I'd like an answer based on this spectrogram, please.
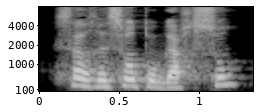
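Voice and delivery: ordinary delivery

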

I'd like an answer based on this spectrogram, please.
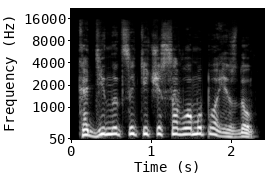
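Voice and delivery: high, loud urgent order; shouted order. A narrator's reading. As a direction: call out to the driver in a hurry. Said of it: "крикнула она солидному шофёру".

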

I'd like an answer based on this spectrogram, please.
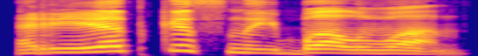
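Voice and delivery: slow, drawn-out jeer; mocking jeer. A narrator's reading. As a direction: stretch out the insult mockingly. Laughing brothers insult the boy. (издевательски, нараспев)

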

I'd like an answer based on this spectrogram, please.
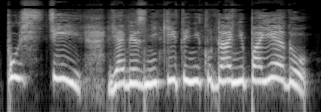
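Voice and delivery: high, piercing cry to let go; a wife screaming at her husband who grabs her; desperate shriek. A narrator's reading. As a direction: scream to break free.

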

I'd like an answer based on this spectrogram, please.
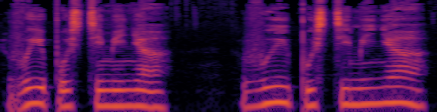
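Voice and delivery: a muffled voice pleading from below. A narrator's reading. Muffled voice from under the oak begging the youth to free it. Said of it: "говорил глухим голосом".

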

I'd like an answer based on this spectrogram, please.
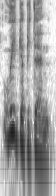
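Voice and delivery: eager cry of assent; a crew answering its captain with spirit; cri plein d'élan. A narrator's reading. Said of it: "s'écria l'équipage avec un élan". (cri d'équipage plein d'élan)

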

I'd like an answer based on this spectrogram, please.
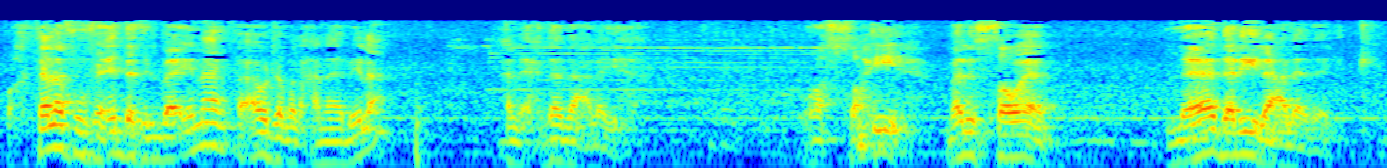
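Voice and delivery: measured scholarly reading with long pauses; formal text reading. Acted. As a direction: read it out phrase by phrase, letting endings drop. Reads the book aloud.

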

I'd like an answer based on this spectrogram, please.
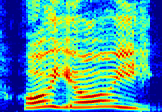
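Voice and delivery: high, loud mock-frightened cry; loud fake-scared goose call; shouting. A narrator's reading. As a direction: yelp like a startled goose.

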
